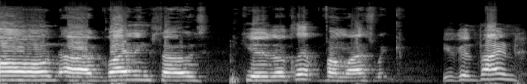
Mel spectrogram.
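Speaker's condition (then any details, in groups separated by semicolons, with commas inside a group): Cerebral palsy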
